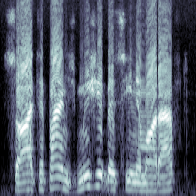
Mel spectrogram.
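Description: A man reading short practice sentences aloud for language learners, slowly and with careful enunciation. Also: medium pitch, bright, forceful tone, dry recording. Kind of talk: read-aloud Persian drill sentences for learners.

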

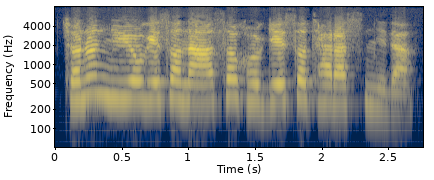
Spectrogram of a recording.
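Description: The recording is dull and lo-fi, with a woman whose voice sits high speaking full model sentences in a language drill. She keeps a brisk pace and an even, careful delivery.

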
